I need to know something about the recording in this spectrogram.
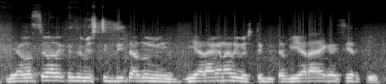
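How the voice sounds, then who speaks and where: A man's voice: on the high side, steady tone, rapid-fire, slight background noise, poor audio. A young man with an eastern Bengali dialect, chatting casually in a teasing, repetitive way.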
